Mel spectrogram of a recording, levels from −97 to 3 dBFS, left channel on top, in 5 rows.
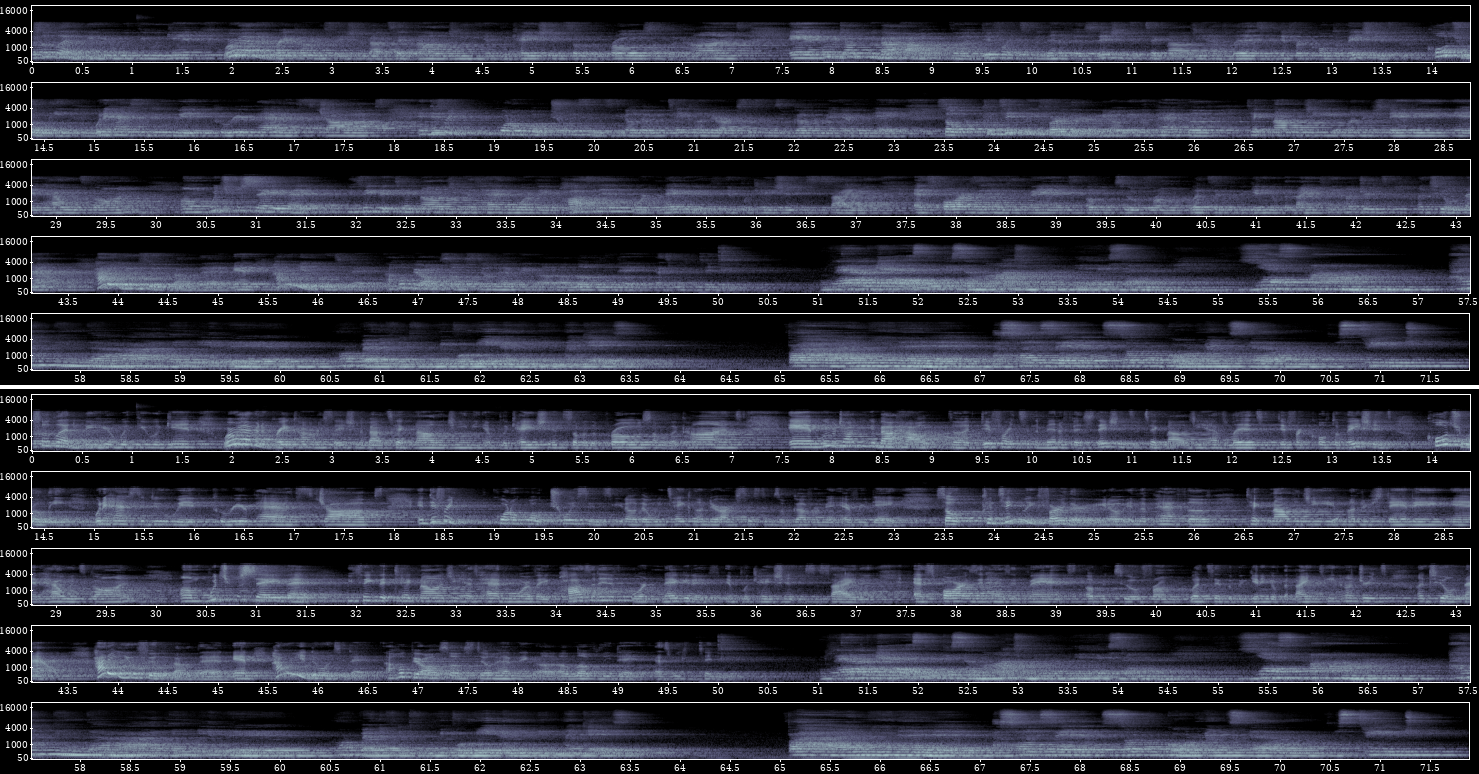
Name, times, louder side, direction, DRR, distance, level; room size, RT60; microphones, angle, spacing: voice 1, 0.0-18.6 19.0-31.5 31.9-50.1, right 3 dB, 75° right, 5 dB, 0.3 m, -36 dB
voice 2, 51.0-54.5 55.2-56.7 57.3-60.1 60.5-63.4 65.1-71.3, equal, 30° right, -9 dB, 1.2 m, -34 dB
5.0 x 2.3 x 3.5 m, 2.8 s
head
